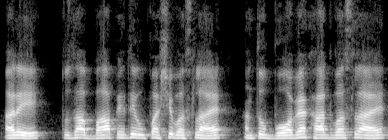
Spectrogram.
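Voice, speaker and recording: A fussy old father in a serial recap, grumbling about the same meal every day, as a male narrator puts him on. The voice stays high and quick to complain. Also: flat delivery, darkish tone, natural voice. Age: older.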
